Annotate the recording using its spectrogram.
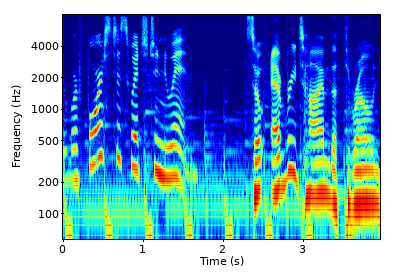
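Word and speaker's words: Nguyễn: Roughly Nguyen. 1 syllable.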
